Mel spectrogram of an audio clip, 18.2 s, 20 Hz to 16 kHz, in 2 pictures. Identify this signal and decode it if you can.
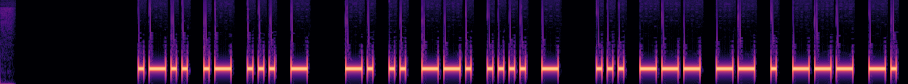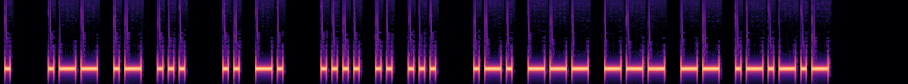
Morse code, heard as a keyed tone, about 22 wpm, 700 Hz. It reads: LAST NIGHT SOMEONE WAS IN HIS ROOM.
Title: Sentences from Top 1000 Words - Review Part 4 - 22wpm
